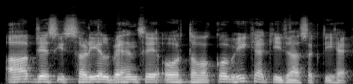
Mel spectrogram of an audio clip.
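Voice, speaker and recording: With a lowish, steady, lightly acted voice, a man portrays a playful young game leader at a party. The character teases his sister in a bantering, mischievous manner.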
